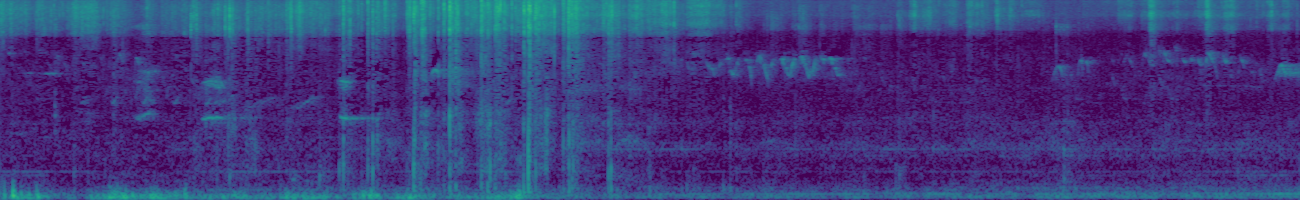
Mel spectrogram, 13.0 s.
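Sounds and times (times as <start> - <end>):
songbird chirping: 6.8 - 13.0.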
